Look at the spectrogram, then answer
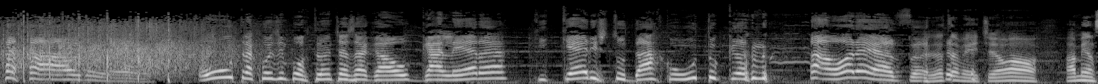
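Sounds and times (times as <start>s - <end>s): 
laughter: 0.0s - 1.6s, 7.3s - 10.2s
applause: 0.0s - 3.0s
speech: 0.0s - 10.9s.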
